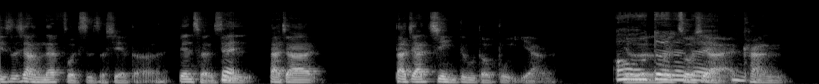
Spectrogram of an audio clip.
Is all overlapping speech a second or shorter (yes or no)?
no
